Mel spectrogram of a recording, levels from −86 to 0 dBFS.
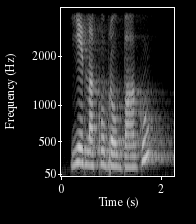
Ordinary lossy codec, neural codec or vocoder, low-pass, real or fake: none; none; 3.6 kHz; real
